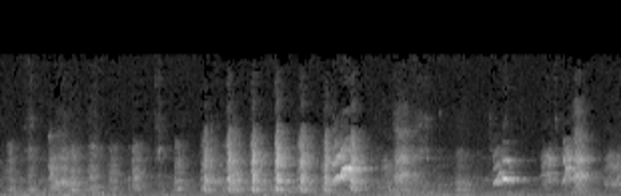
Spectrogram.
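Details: Monk parakeets in a breeding setting, producing bursts of grating, scratchy squawks in irregular clusters, with brief thin squeaks mixed in.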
